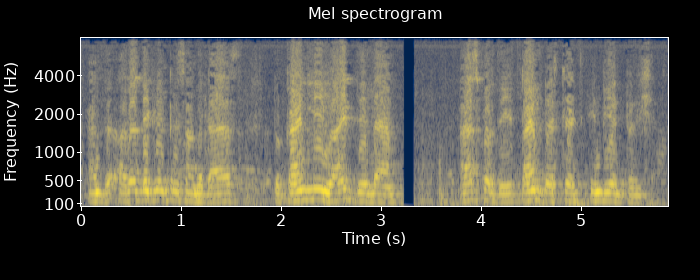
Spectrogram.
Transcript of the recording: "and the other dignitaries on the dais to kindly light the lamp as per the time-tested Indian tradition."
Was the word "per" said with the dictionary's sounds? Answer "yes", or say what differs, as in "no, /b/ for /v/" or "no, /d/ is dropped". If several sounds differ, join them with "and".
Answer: no, /f/ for /p/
